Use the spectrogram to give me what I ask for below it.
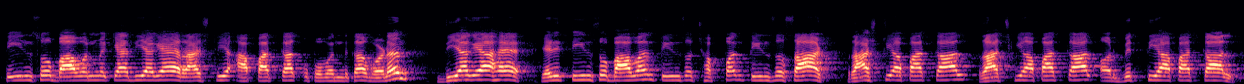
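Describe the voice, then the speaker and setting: High-voiced man teaching, self-answering questions. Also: steady tone, moderate pace, a bit bright. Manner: asks a question then answers it himself, exhorting. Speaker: exam-prep teacher. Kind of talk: classroom lecture with call-and-response questions. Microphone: whiteboard lecture recording.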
